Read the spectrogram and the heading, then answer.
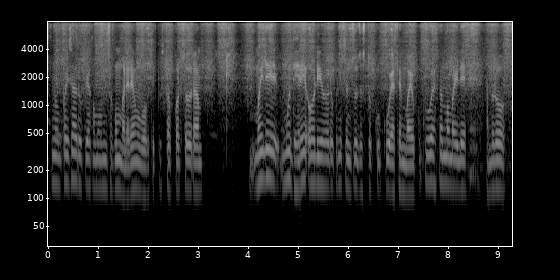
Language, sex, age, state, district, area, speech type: Nepali, male, 18-30, West Bengal, Jalpaiguri, rural, spontaneous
